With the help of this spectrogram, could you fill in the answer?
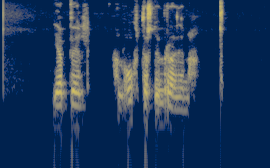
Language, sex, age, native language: Icelandic, male, 40-49, Icelandic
